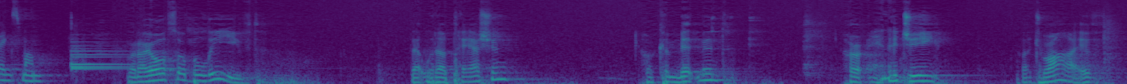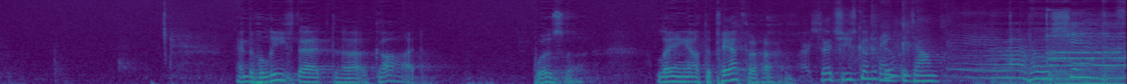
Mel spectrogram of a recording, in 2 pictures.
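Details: Adult male speaker; no disorder.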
